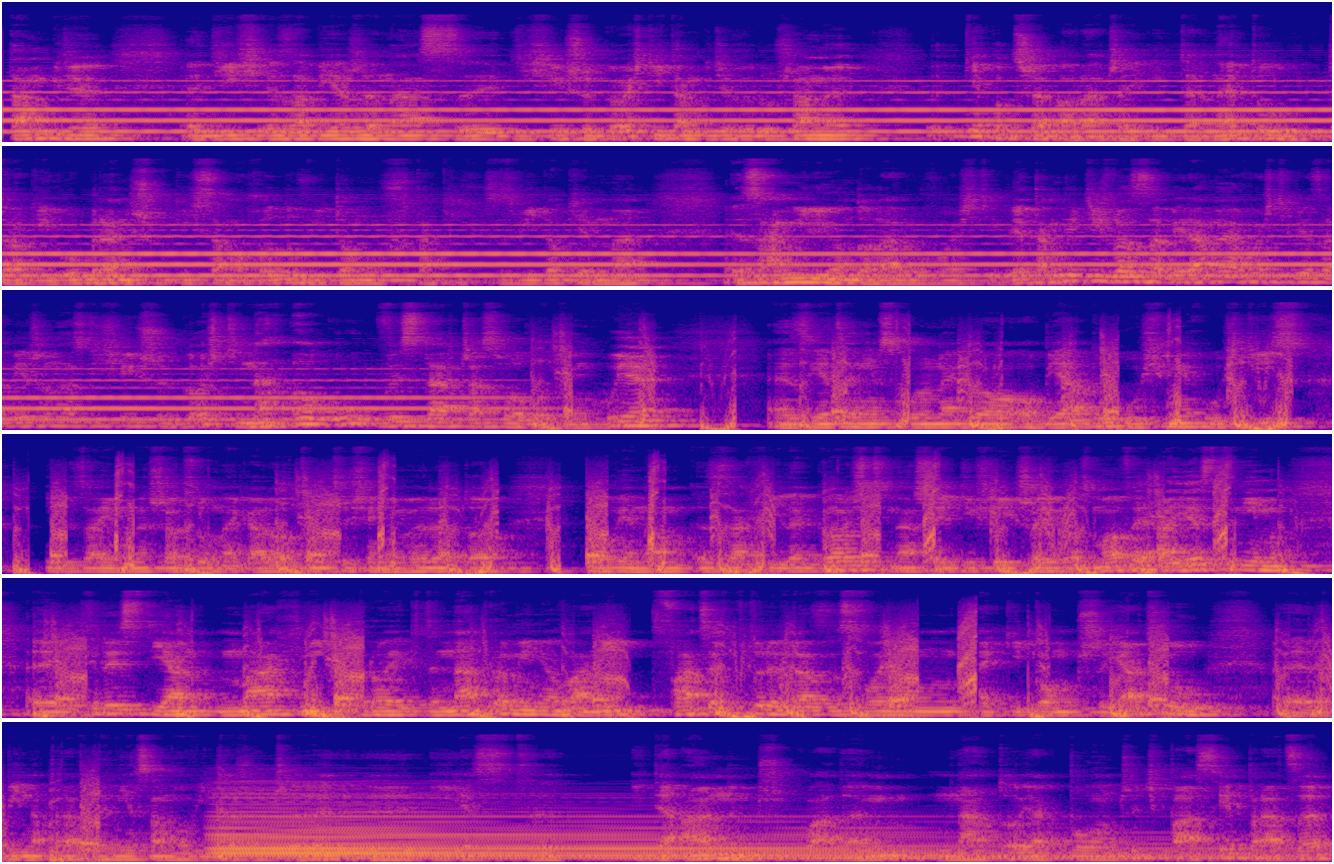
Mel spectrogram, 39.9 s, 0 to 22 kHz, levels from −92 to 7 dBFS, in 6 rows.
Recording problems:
off-mic speech; far
room echo; slight; dies away in 0.5 s
background music; loud; throughout; as loud as the speech

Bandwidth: 15 kHz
